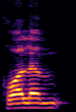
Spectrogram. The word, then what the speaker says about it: column: Rule, the letter N is not pronounced, comes after M at the end of a word.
